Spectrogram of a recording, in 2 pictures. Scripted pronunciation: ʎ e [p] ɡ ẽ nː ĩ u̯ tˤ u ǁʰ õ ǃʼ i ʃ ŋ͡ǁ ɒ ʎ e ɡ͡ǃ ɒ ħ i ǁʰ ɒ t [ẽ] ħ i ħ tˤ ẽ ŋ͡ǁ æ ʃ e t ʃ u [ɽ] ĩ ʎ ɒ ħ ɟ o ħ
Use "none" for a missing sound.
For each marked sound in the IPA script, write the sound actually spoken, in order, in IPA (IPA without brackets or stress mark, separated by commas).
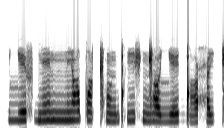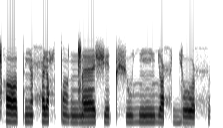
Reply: f, ĩ, ʎ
